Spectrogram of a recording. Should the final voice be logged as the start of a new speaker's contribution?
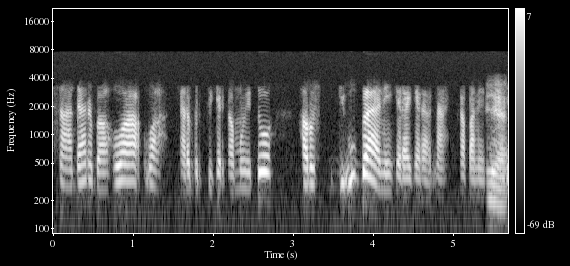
Yes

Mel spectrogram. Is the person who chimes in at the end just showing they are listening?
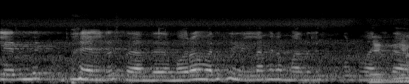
No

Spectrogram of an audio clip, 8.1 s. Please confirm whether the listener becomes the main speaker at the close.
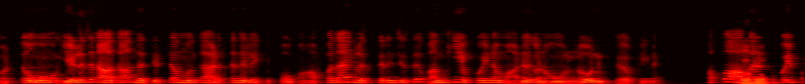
No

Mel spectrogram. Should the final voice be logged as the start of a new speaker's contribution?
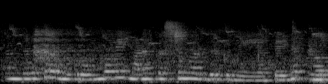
Yes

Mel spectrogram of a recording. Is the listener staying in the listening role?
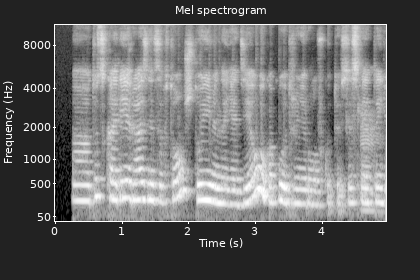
Yes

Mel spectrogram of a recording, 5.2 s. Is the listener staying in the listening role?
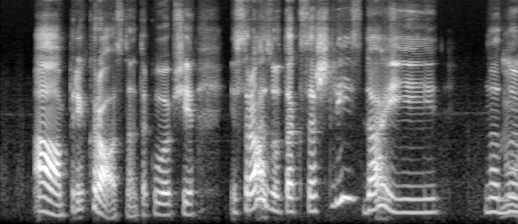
No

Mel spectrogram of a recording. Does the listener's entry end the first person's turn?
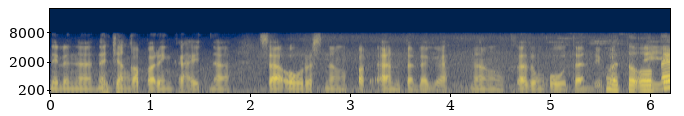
Yes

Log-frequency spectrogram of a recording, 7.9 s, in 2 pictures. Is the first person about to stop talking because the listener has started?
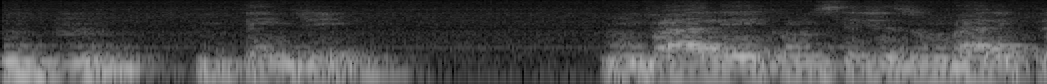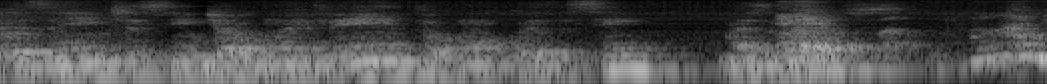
Yes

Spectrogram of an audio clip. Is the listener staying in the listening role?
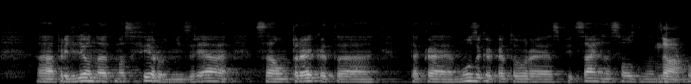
Yes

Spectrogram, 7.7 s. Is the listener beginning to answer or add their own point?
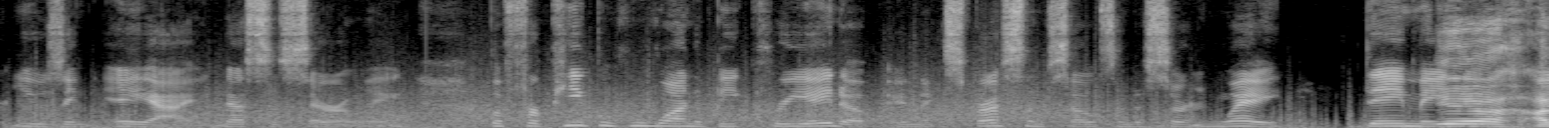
Yes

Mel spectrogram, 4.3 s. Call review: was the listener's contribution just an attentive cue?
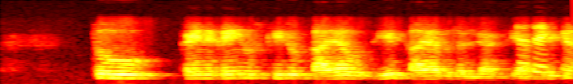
No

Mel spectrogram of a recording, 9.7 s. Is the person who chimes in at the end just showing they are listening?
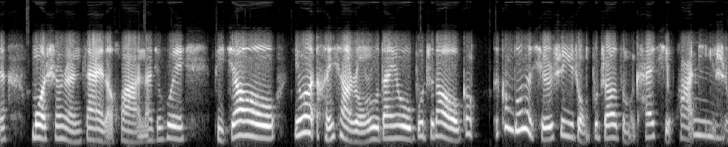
No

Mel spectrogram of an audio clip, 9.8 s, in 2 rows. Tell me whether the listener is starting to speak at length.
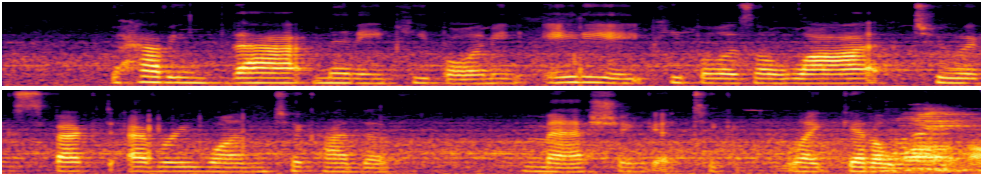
Yes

